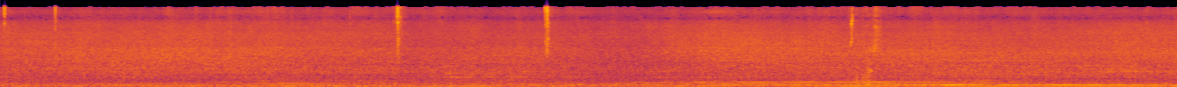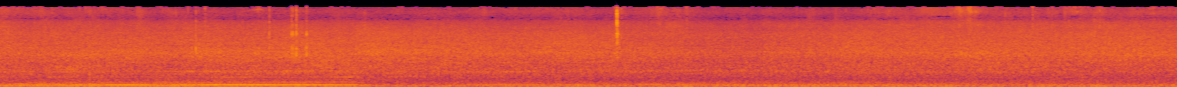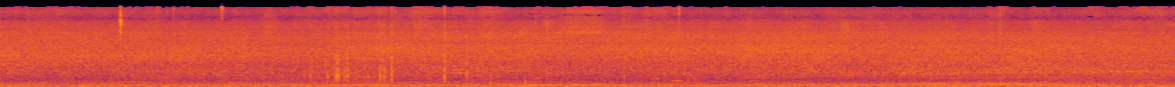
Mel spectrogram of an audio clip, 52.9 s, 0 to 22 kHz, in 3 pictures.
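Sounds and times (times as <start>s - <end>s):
constant hiss: 0.0s - 52.9s.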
